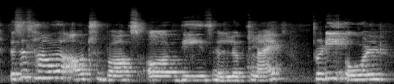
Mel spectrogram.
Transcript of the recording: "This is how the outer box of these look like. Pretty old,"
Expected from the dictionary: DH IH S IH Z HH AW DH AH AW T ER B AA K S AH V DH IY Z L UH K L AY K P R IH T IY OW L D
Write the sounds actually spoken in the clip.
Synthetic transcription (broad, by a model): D IH S IH Z HH AW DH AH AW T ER B AA K S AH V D IY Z L UH K L AY K P R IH T IY OW L D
